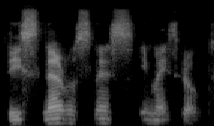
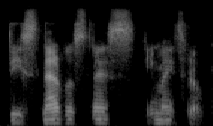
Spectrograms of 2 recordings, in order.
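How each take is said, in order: Both takes have the same delivery.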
